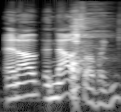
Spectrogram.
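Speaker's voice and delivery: ordinary talk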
